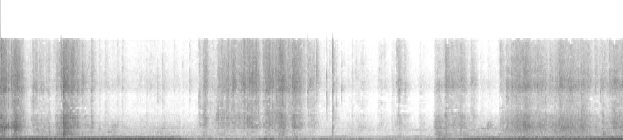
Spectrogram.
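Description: Plastic packet crinkling and rustling as masala is shaken into a pan of boiling Maggi noodles. A steady low hum runs under it for the first two seconds and comes back about four and a half seconds in.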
